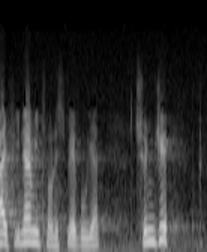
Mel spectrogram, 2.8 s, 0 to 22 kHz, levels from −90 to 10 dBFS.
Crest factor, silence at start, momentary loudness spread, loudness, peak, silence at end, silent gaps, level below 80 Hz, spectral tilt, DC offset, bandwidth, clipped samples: 16 dB; 0 s; 8 LU; -20 LUFS; -2 dBFS; 0.55 s; none; -52 dBFS; -9.5 dB/octave; under 0.1%; 6 kHz; under 0.1%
